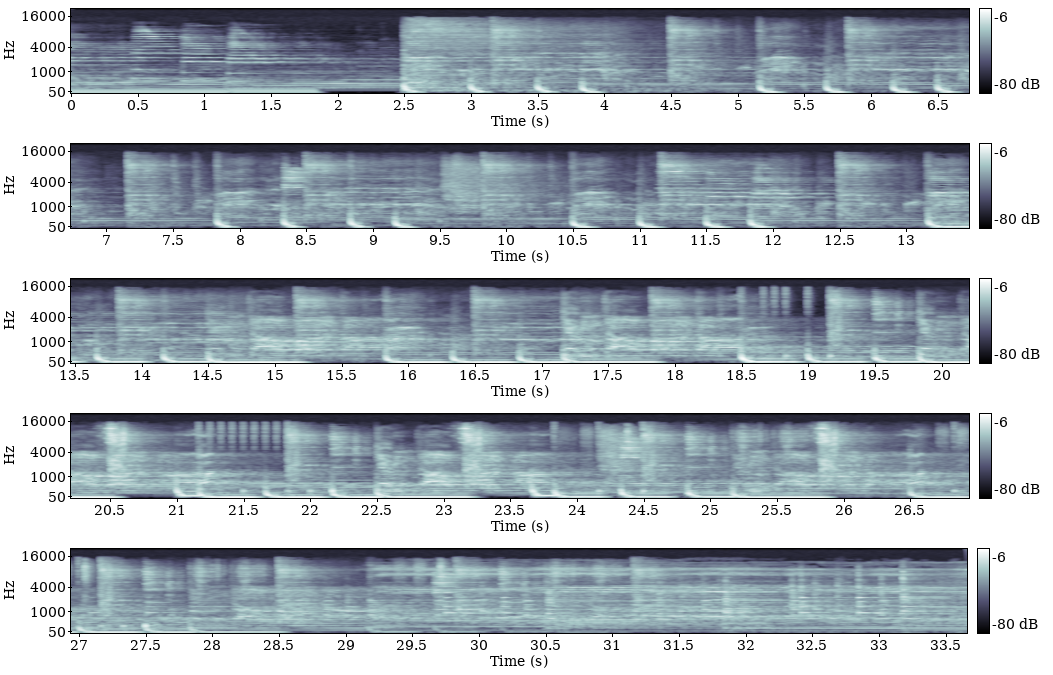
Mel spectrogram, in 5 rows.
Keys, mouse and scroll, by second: 3.7 space, 4.9 space, 7.3-10.3 drag, 11.0 space, 11.9 space, 12.9-14.8 drag, 14.8 space, 15.8 space, 17.9-21.1 shift+drag, 21.4 space, 22.4 space, 24.4-27.9 shift+drag, 27.9 space, 29.6 space, 31.4-33.6 shift+drag.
